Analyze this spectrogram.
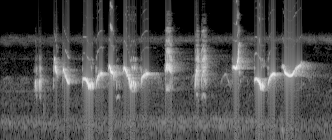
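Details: Chinese hwamei song used as a master recording for tutoring cage birds: a lively string of clear, slurred whistled phrases, rising and falling, mixed with a few harsh buzzy notes and brief pauses.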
